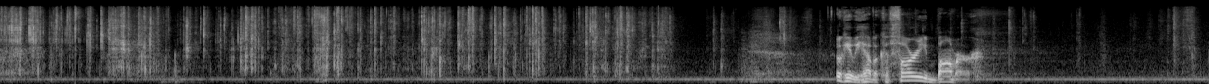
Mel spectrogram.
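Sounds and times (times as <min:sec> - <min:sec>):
foil wrapper crinkling and tearing: 0:00.0 - 0:08.0, 0:11.5 - 0:12.0.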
